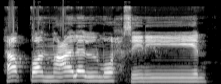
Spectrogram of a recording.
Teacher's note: تنوین کے بعد عین ہے، حروف حلقی ہے تو تنوین پر غنہ نہیں کریں گے، آواز ناک میں نہیں چھپائیں گے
